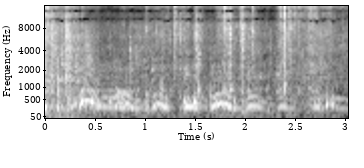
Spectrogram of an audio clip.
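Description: Domestic pigeons coo in a steady repeating rhythm, soft rolling calls following one another closely at moderate loudness, with no one speaking.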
